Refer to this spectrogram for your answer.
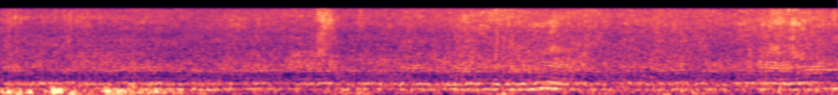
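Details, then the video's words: Swarming bees out of their hive make a constant low droning hum, slightly louder at the start, with a few nearer buzzes over a steady mass of wingbeats. "bees therapy swarm natural buzzing sound"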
